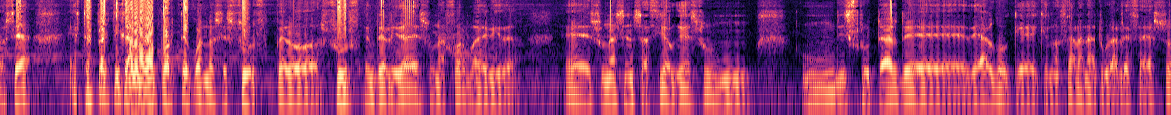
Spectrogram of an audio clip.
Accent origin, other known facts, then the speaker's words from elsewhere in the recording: Canary Islands, Spain; en mi tierra hay una derecha que mucha gente la considera la mejor derecha de Europa.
